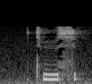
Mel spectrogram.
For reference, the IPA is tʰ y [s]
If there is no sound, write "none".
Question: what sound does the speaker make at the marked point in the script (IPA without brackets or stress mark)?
s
